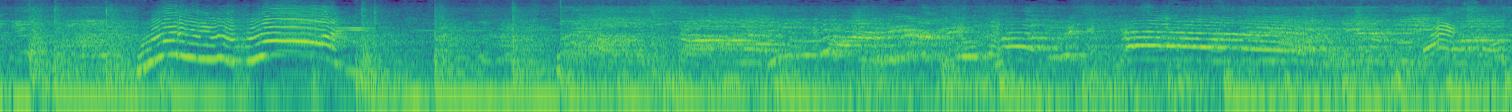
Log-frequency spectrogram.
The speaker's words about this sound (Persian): مثل روزهای قبل همچنان معترضان به جنگ در نوار غزه تظاهرات خود را در خیابان‌های اطراف محل برگزاری این همایش برگزار و از بایدن و هریس خواستند تا فشار خود را بر دولت اسرائیل برای برقراری آتش بس افزایش دهند.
